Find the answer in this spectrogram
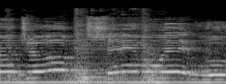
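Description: Live solo performance of a male singer with acoustic guitar, the voice holding long, slightly wavering notes over the guitar.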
